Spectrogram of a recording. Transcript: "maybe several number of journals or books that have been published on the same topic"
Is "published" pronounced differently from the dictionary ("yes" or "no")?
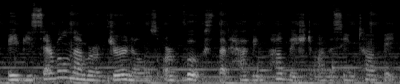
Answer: no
